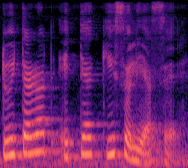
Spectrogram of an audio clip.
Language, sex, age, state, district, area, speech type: Assamese, female, 45-60, Assam, Tinsukia, rural, read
